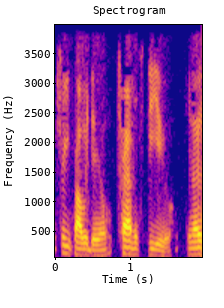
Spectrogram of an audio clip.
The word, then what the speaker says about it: Wiuff: Well, his name is spelled W-I-U-F-F, okay? You wouldn't get View from that any way you look nope. – at it. You're never going to look at that and say View, ever. You know what I mean? So I find out that's what the pronunciation is.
